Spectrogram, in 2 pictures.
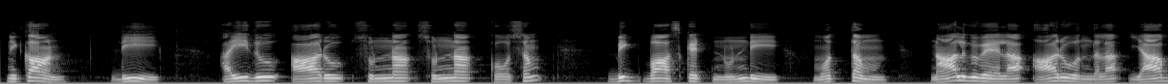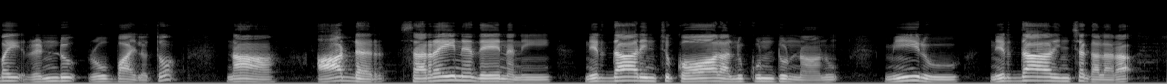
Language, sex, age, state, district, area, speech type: Telugu, male, 18-30, Andhra Pradesh, Sri Balaji, rural, read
